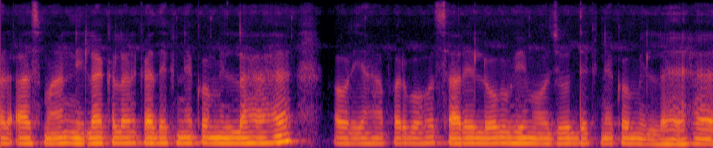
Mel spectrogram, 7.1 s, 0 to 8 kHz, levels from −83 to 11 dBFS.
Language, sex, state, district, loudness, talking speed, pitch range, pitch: Hindi, male, Odisha, Khordha, -18 LUFS, 210 wpm, 105-110 Hz, 105 Hz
